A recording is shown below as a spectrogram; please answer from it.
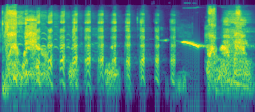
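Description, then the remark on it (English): A voice imitates fireworks: a rapid string of about a dozen sharp popping bursts, then a rising whistle and a final loud, noisy bang. “are the fireworks still happening um, oh my god they they started in may oh it's crazy and and if you need to know what they sound like they sound like this like”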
